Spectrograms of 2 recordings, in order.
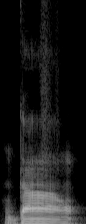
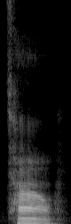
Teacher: अनुनासिक तो क्या था बच्चों? अनुनासिक भी नाक से निकलता है। साथ में मुंह से निकलता है इसकी ध्वनि।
